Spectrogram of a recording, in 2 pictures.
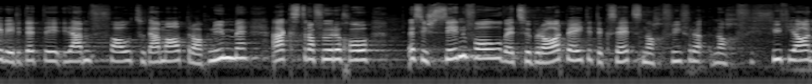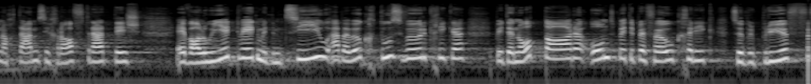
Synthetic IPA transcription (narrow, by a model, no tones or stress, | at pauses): ɪʋɪdəd̥ɛtid̥æmfɑlt͡sudæmɑːt̪ɾɑːɡnymːəʔækst̪ɾɑfʏɾəχoː | əsɪʃsɪnfɔlʋɛt͡sʏbəɾɑːɾbɛɪt̪ətəksɛt͡snɑχfynɑχfyfjɑːɾnɑχd̥æmsiχɾɑftːɾæt̪əɪʃ | evɑluiərtʋɪtmɪt̪əmt͡siːlʔæbəvʏlkʰə̥t̪usʋʏɾkχiɡə | b̥ɪd̥ənɔtɑːɾəʔʊntbɪdəɾbefœlkʰəɾiɡt͡sʏbəɾpryəfə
